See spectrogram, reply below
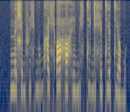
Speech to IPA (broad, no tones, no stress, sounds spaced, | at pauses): n ɛ ɕ ɛ b f i ç b u b x ɑ ç ʔ ɑ h ɑ h i b i ç tʲ u ɟ ɪ ç ə˞ tʲ ɔ tʲ ɔ b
